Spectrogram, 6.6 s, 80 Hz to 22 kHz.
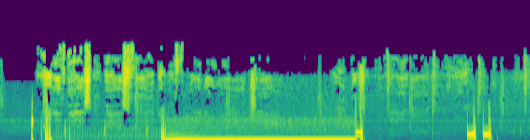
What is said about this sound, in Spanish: es el tono, el tono de llamada del primer teléfono móvil en España. comenzó en 1983 y supuso un cambio radical en la comunicación.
